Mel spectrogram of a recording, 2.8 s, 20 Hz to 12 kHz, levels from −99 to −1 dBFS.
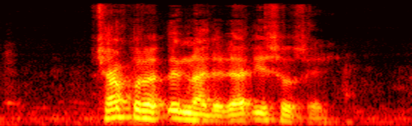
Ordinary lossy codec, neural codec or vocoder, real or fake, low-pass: AAC, 48 kbps; codec, 24 kHz, 3 kbps, HILCodec; fake; 10.8 kHz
